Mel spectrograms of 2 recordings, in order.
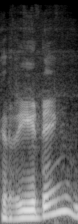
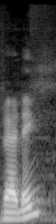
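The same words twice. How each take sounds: First: It sounds like the ordinary word reading. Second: It sounds different from the ordinary word reading. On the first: This is how the written name looks. The speaker calls it wrong. "when you kind of see it, uh, it will go like reading" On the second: This is how the name is really said. The speaker calls it right. "actually the pronunciation is Reading"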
